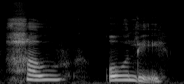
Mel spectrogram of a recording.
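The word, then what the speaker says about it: how oli (hauʻoli): H-A-U, that's the first syllable, H-A-U. How, like you're saying H-O-W, but you make a oo sound on the N. So H-A-U is how, and then the next syllable is O, regular O, and then the last syllable is li, L-I. So it's H-A-U, how, O, that's the O sound, li, L-I, how oli, how oli.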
